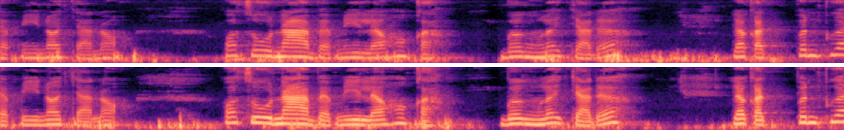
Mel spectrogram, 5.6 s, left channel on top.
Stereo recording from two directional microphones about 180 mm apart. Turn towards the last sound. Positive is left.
turn(degrees=-15)  # may be behind; listen again after turning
